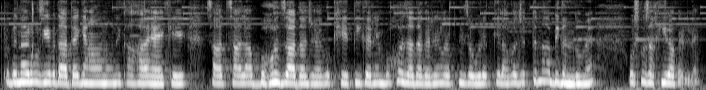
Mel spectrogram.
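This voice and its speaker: Woman storyteller, high mellow voice, chatty retelling of a religious tale. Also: level tone, a little hiss or hum. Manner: conversational, retells scenes in simple words with fillers. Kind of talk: casual narration of a religious story.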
